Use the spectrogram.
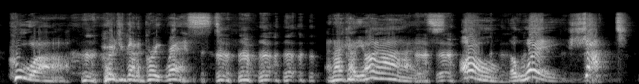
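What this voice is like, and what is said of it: Imitates a famous actor's voice. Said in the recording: “I may have thrown out my vocal cords. Doing my Al Pacino impression.”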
